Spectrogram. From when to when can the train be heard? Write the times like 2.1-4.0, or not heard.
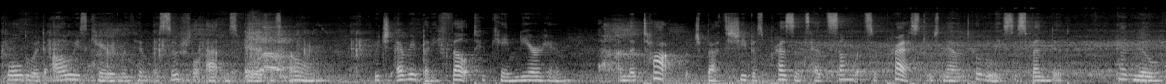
0.0-11.6.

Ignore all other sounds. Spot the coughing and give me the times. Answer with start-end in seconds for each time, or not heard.
0.8-2.9, 6.0-6.8.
